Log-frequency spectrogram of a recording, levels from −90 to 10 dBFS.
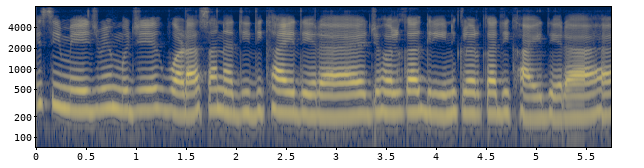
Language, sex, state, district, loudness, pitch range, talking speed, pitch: Hindi, female, Haryana, Charkhi Dadri, -17 LUFS, 215-240 Hz, 220 wpm, 225 Hz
